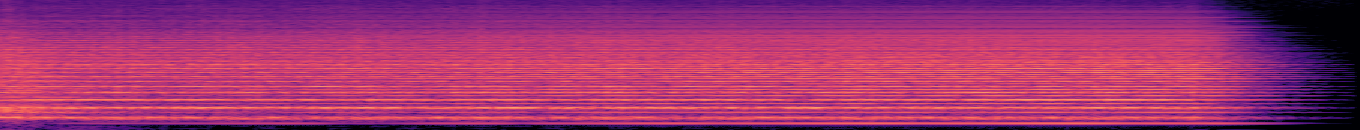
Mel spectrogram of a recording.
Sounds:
Musical instrument, Music

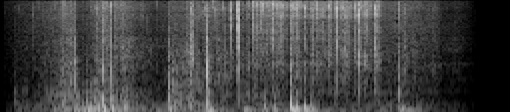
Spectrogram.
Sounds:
Tearing

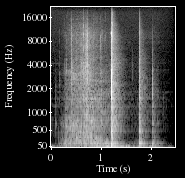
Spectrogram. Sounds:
Drawer open or close, home sounds

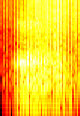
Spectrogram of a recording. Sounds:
Animal, Insect, Wild animals

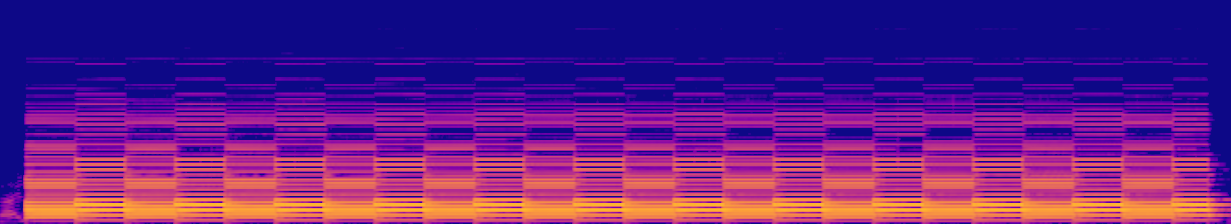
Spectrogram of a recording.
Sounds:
Siren, Alarm

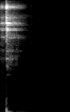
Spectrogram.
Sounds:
Percussion, Musical instrument, Tambourine, Music

